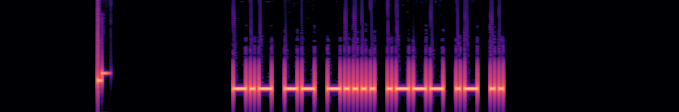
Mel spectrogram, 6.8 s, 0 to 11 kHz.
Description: Morse code, heard as a keyed tone, about 28 wpm, 700 Hz. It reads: KM6JAI
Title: USA Call Signs 28wpm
